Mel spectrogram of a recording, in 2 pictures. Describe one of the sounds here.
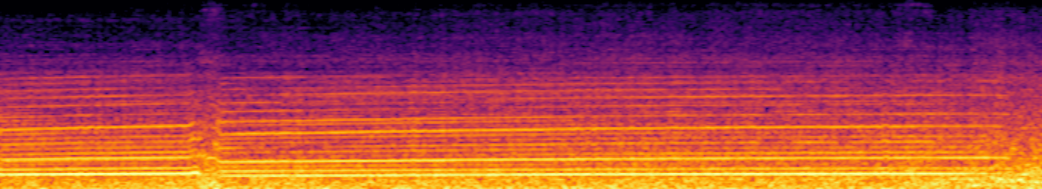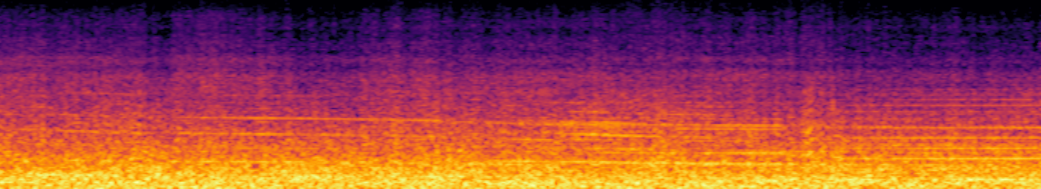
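Wind roars steadily past the rider.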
